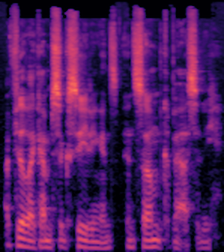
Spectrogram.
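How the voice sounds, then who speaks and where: A man with a slightly low voice chats casually. His delivery is hesitant and apologetic, with phrases that stop and start. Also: steady tone, fast talker, a little mellow, husky. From Vermont, United States. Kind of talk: casual chat.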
